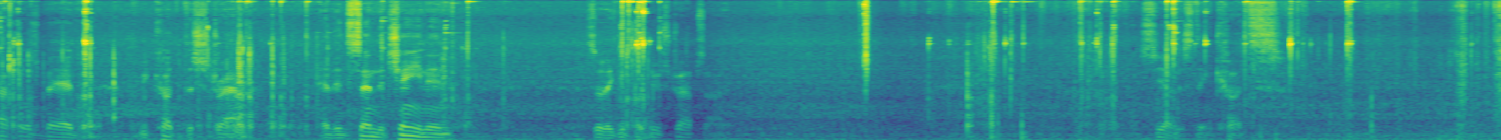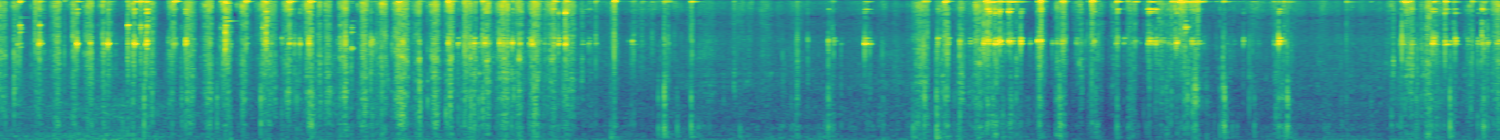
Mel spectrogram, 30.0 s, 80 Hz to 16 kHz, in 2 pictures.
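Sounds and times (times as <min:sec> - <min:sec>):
serrated knife sawing through strap: 0:14.8 - 0:20.9.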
